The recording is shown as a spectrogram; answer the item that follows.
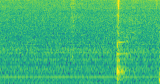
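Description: A single short knock of a spatula or can against a ceramic bowl about one and a half seconds in, over a steady low room hum.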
